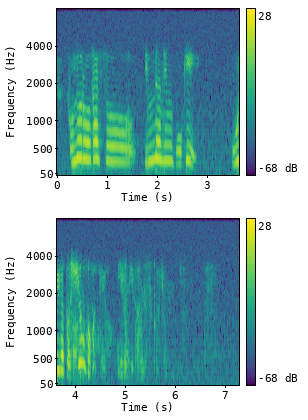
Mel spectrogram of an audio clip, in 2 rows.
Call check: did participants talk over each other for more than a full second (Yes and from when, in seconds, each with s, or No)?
Yes, from 3.8 s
